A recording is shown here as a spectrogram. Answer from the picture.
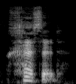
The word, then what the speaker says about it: chesed: and it's chesed. And I think I pronounced that right with the good phlegm at the bottom there. Mm-hmm.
